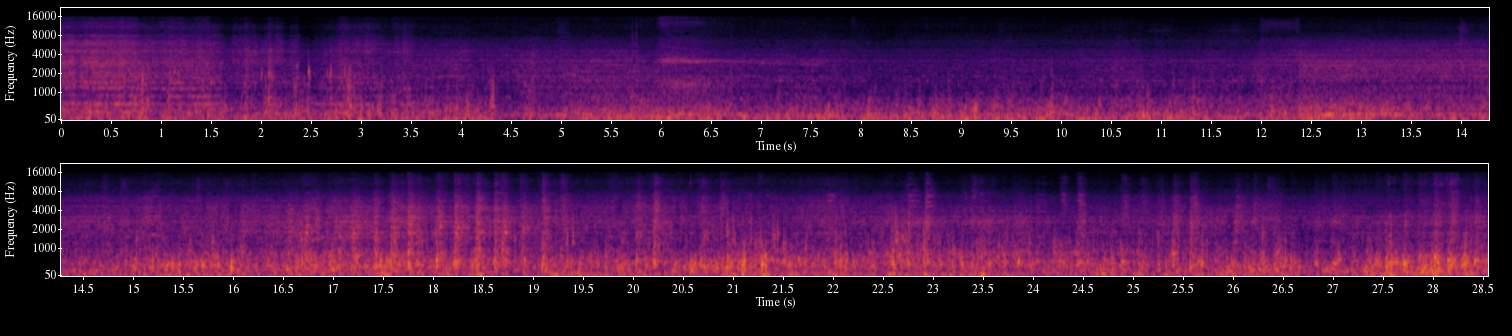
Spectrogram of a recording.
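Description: Passenger train coach running on the rails, its wheels clattering over the track in a steady clickety-clack that grows louder and denser about halfway through.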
